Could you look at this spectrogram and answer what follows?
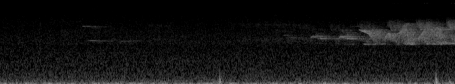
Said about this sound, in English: So scoping out places to place the, scoping out locations to place the bioacoustic recorder, came across this song, which I didn't immediately recognize, but is another song of the hooded warbler.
